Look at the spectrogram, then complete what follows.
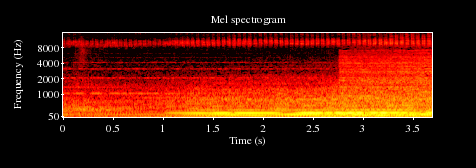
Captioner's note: cicadas; suspenseful music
